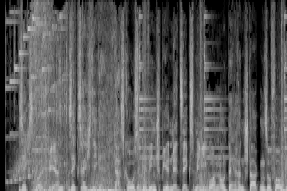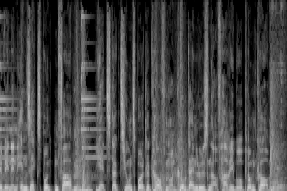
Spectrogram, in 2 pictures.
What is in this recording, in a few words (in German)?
Spots OFF, maenner; Haribo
